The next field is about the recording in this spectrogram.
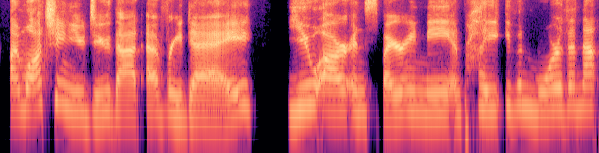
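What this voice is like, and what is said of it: Teary, emotional voice. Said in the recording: “getting teary”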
